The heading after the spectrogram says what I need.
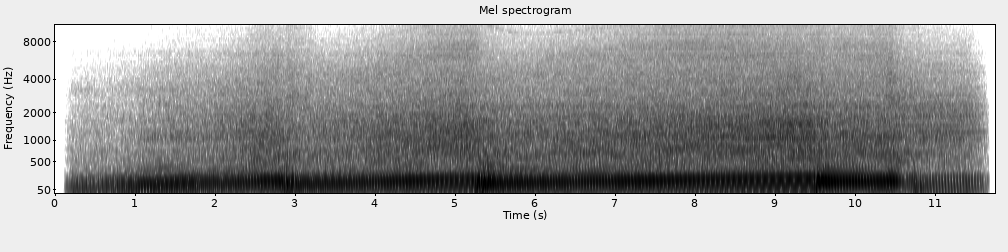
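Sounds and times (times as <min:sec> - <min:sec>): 
Mercedes AMG C63 S car accelerating: 0:00.1 - 0:11.7.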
